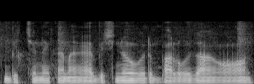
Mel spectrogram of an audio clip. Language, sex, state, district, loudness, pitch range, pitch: Chakma, male, Tripura, Unakoti, -18 LUFS, 80-85 Hz, 80 Hz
